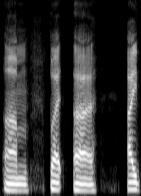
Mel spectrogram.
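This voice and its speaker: A middle-aged podcast co-host and amateur short story writer mixes dramatic story reading with casual podcast chat. His deep voice is flat and draws out words, recorded close to the mic on smooth, slightly dull audio with no room sound.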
